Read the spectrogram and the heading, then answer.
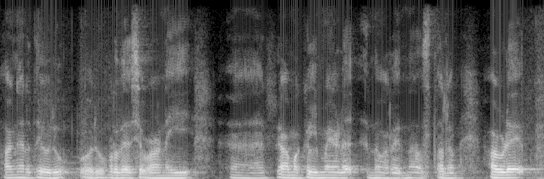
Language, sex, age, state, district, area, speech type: Malayalam, male, 45-60, Kerala, Idukki, rural, spontaneous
